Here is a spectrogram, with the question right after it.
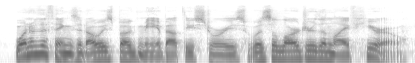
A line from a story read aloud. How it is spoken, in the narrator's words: he says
